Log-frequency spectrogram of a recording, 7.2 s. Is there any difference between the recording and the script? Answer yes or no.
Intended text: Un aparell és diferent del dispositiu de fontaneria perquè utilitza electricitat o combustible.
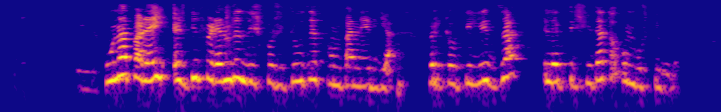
no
